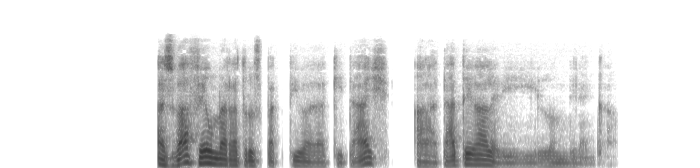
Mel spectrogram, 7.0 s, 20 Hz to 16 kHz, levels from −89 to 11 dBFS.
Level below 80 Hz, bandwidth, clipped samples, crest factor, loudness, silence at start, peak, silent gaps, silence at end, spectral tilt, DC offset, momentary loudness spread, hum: -44 dBFS; 7.4 kHz; under 0.1%; 22 dB; -21 LUFS; 1.6 s; -2 dBFS; 2.85-2.89 s, 3.94-4.14 s; 0.9 s; -7.5 dB/octave; under 0.1%; 17 LU; none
